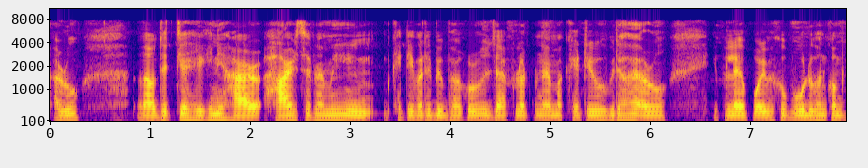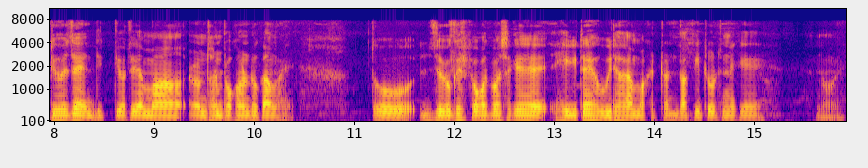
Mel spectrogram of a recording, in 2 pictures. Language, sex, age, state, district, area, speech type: Assamese, male, 18-30, Assam, Dibrugarh, rural, spontaneous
